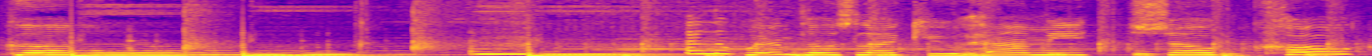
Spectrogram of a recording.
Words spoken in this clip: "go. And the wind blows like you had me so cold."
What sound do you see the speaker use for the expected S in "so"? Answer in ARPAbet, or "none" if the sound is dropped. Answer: SH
